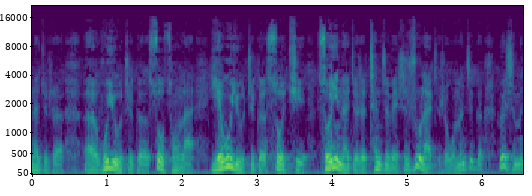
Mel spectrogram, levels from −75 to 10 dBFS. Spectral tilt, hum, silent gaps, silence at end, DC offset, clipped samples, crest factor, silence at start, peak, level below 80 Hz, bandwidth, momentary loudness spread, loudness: -6 dB/octave; none; none; 0 s; under 0.1%; under 0.1%; 16 dB; 0 s; -2 dBFS; -44 dBFS; 16 kHz; 15 LU; -18 LUFS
